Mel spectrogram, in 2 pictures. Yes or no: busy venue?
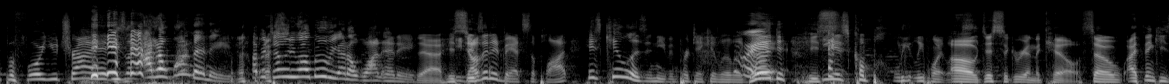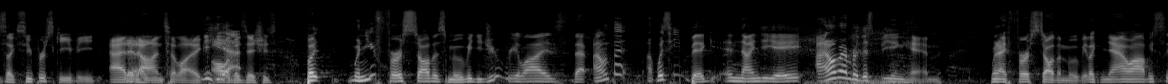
yes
